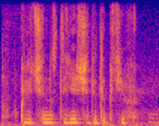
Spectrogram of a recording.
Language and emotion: Russian, neutral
